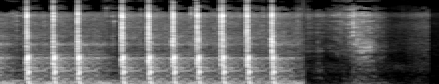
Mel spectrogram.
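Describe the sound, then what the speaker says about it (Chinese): A knife chops onion into thin strips on a cutting board, about ten sharp, close, evenly spaced knocks in quick rhythm, then the chopping stops and a brief faint rustle follows. "少许洋葱同样用刀拍一下切成细丝"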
